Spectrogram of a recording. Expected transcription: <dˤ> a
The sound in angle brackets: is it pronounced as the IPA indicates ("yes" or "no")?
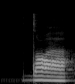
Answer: yes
